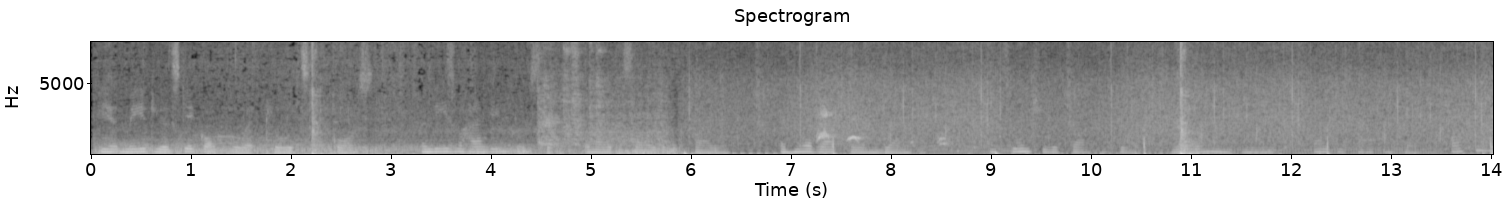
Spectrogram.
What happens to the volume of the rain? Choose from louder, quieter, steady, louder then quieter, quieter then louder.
steady.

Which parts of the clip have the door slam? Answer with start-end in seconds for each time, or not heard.
2.1-2.5, 10.8-11.2.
